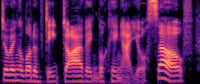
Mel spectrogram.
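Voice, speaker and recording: A woman with an Australian accent speaks at a moderate pace in a fairly low pitch, her intonation fairly even, on a very clean recording with a silent background. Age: 30s. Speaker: entrepreneur and yoga teacher. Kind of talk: casual interview. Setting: studio.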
